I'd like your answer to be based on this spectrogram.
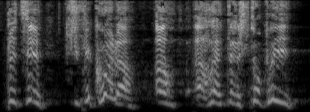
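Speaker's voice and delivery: high-pitched, panicky begging; alarmed pleading. Acted. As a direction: beg him to stop in a high, urgent voice. Acted scene of begging Liam to stop.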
